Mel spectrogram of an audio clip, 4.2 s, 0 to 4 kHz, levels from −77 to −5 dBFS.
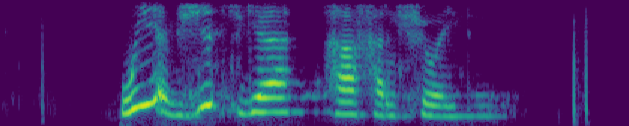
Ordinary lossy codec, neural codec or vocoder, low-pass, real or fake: Opus, 32 kbps; codec, 16 kHz, 4.8 kbps, FACodec; 3.6 kHz; fake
